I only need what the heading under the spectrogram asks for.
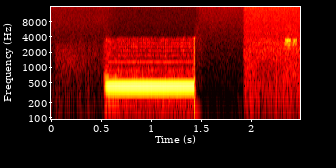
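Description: A single loud telephone ringback tone, a steady electronic hum lasting about a second, cuts off with a click, followed by faint line noise as a call to the company Invacare connects.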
